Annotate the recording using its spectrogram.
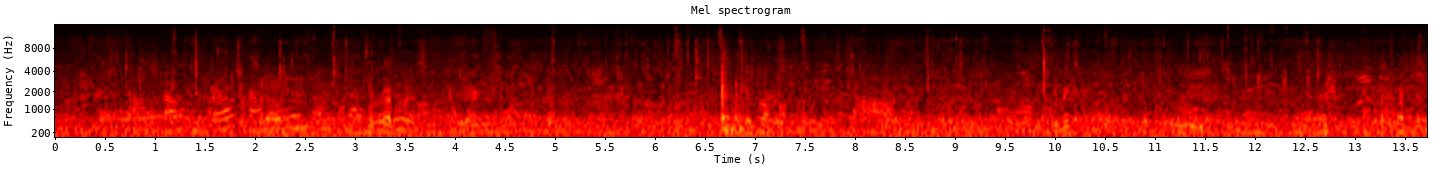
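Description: Men and women in a crowd talk and murmur outdoors.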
